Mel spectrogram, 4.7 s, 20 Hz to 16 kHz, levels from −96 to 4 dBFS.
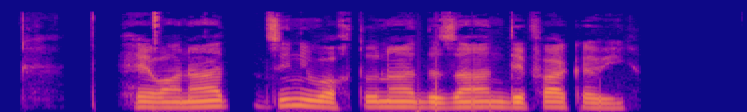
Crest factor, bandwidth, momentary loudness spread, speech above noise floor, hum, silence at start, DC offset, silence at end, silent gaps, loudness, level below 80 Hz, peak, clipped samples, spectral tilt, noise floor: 18 dB; 11.5 kHz; 7 LU; 26 dB; none; 0.15 s; under 0.1%; 0.8 s; 0.47-0.55 s, 0.61-0.70 s, 1.45-1.54 s; -29 LUFS; -66 dBFS; -12 dBFS; under 0.1%; -5 dB/octave; -54 dBFS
